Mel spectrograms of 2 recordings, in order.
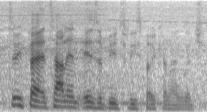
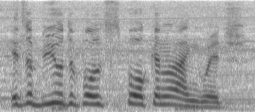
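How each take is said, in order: First: Said in the usual way. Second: Slow mock Italian accent; lightly held Italian accent. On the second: Streamer praising Italian in a put-on Italian accent. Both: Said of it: "put on the accent".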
